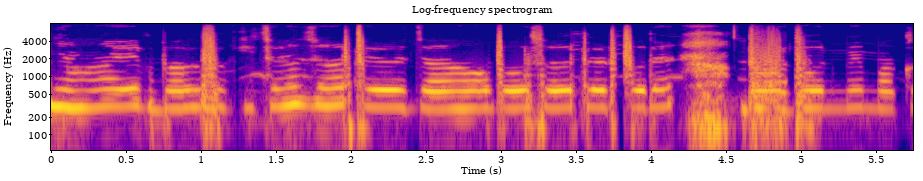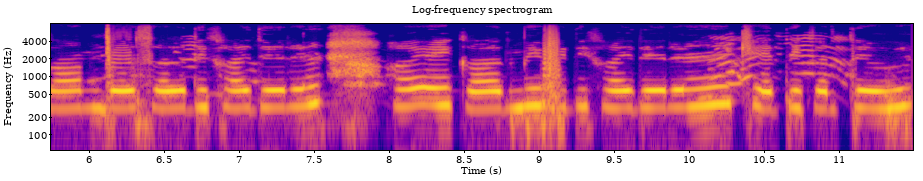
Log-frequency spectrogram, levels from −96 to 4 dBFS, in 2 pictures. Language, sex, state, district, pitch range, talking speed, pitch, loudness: Hindi, female, Bihar, Jamui, 285-305 Hz, 165 wpm, 290 Hz, -12 LUFS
